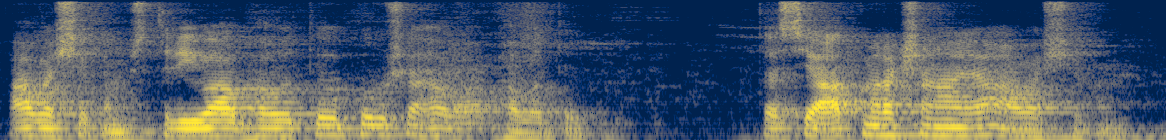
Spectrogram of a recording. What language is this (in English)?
Sanskrit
